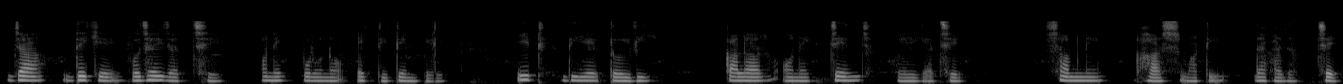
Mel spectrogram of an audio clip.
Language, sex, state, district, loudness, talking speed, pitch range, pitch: Bengali, female, West Bengal, Paschim Medinipur, -38 LUFS, 95 wpm, 160-185 Hz, 175 Hz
